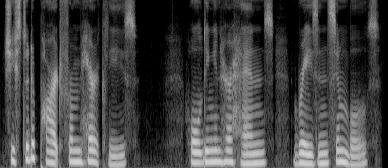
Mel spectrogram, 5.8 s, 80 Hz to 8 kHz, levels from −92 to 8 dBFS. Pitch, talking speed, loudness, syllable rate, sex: 180 Hz, 115 wpm, -17 LUFS, 3.7 syllables/s, female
